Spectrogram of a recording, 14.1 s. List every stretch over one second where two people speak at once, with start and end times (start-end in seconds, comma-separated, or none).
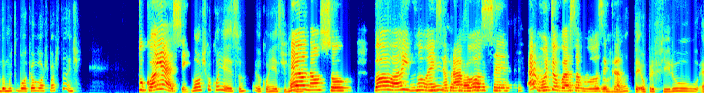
8.1-10.2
